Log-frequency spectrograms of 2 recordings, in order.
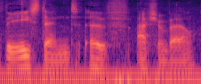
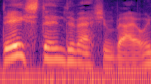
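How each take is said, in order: First: It is said in his plain everyday accent. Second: It is said in a put-on Cockney accent.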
